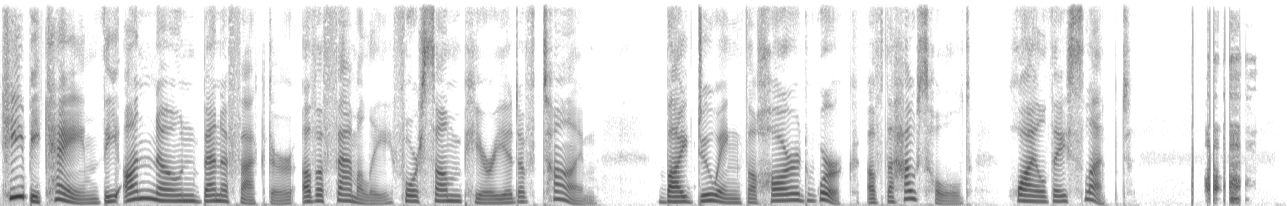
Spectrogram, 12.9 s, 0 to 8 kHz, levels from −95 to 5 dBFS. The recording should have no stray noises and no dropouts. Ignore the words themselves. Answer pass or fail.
fail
